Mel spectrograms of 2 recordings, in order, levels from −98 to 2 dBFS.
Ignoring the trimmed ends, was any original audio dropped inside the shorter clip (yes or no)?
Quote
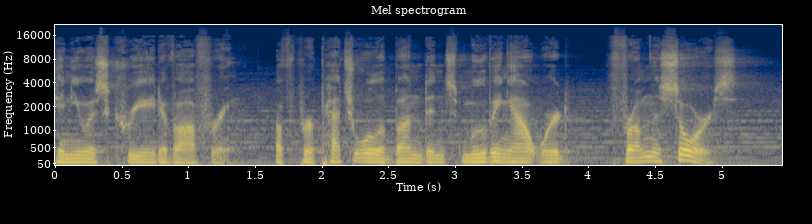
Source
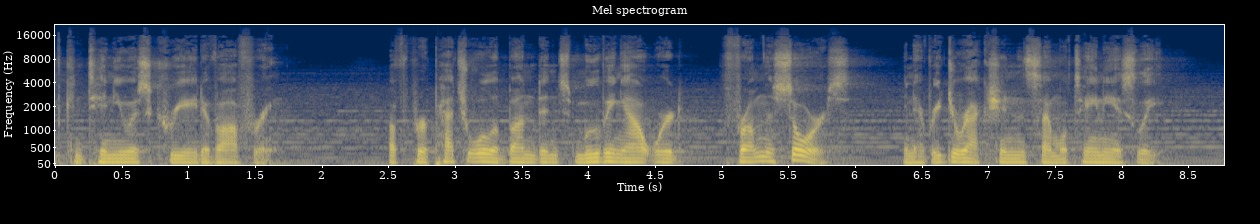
yes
